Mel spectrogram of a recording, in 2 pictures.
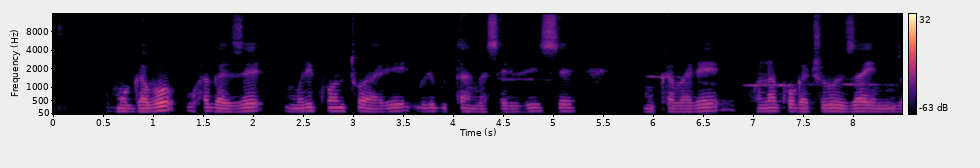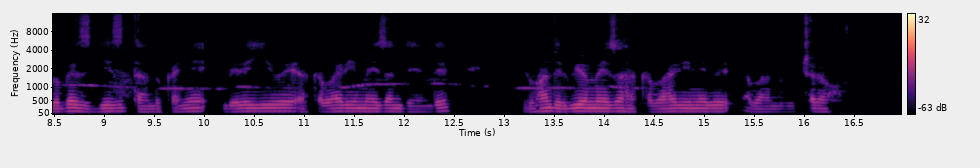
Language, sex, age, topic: Kinyarwanda, male, 25-35, finance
